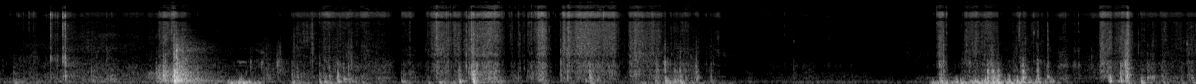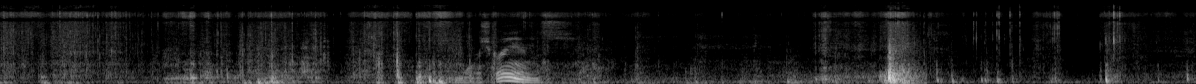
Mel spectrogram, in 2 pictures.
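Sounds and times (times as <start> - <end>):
plastic packaging crinkling: 2.9 - 7.4, 9.5 - 17.4, 21.2 - 23.9.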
